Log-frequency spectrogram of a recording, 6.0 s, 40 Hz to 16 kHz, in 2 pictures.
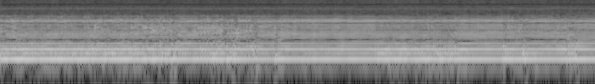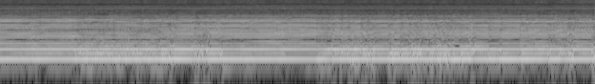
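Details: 1960s General Electric black-and-white TV, back off, warming up after rewiring: a loud, steady low hum with a buzzy howl, unchanging; owner suspects an internal capacitor, unconfirmed.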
